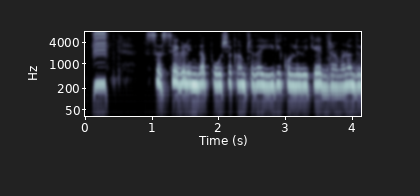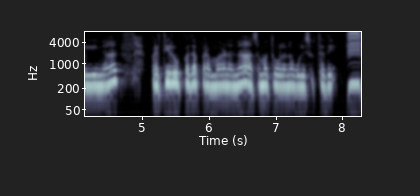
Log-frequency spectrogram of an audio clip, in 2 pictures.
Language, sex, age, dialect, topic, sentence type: Kannada, female, 18-24, Mysore Kannada, agriculture, statement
